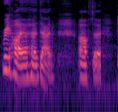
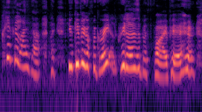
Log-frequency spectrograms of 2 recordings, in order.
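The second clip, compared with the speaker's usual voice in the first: higher, louder upbeat praise; enthusiastic photographer; 5 semitones higher, 6 dB louder than usual. Retold or imitated. Photographer cheering on Harriet, louder and higher. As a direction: hype up the model. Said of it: "the photographer's like".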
